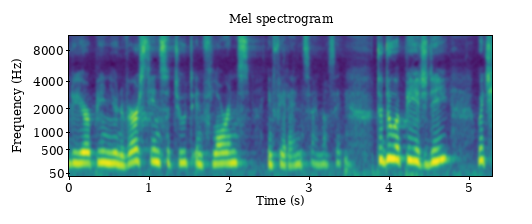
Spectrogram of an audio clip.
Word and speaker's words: Firenze: First, Firenze, because we have to pronounce in Firenze.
